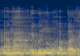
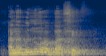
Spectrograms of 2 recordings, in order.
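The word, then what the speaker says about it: ابن: sign को जो है यहाँ पे आप देख सकते हैं, यहाँ पे साइलेंट हो जाता है, ये साइलेंट है, ये इब्न जो है इसके ऊपर अलिफ के ऊपर जो निशान देख रहे हैं ये साइलेंट का है, इसलिए हमको ऐसे नहीं, अना इब्नु अब्बास ऐसे नहीं पढ़ना है, अनबनु अब्बासिन, अनबनु अब्बासिन, इस तरीके से जमा के पढ़ना है, अनबनु अब्बासिन, मैं अब्बास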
